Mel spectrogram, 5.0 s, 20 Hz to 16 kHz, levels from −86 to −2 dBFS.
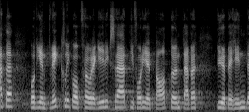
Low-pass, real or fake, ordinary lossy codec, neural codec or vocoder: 14.4 kHz; real; Opus, 16 kbps; none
